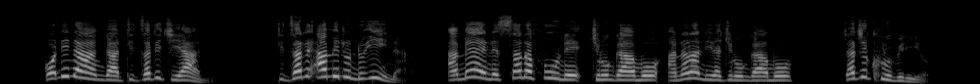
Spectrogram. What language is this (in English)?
Nyanja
